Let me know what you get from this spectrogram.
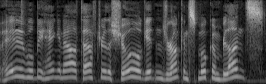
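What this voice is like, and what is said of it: Poor imitation Irish accent. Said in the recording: “That's my horrible Irish accent. I apologize.”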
